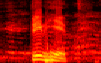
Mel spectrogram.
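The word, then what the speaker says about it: Привет: সালামের অংশ হচ্ছে আপনার হচ্ছে রাশিয়ান শব্দের হচ্ছে প্রিভিয়েত। প্রিভিয়েত অর্থ হচ্ছে সালাম, প্রিভিয়েত অর্থ হচ্ছে সালাম বা হ্যালো। তার প্রিভিয়েত আপনার রাশিয়ান লেখা আছে, তার অর্থ হচ্ছে উচ্চারণ প্রিভিয়েত।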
